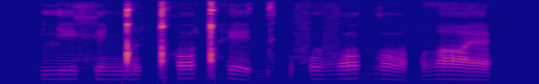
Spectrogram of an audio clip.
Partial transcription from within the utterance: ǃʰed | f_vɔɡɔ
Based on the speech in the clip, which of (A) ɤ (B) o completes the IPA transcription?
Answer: A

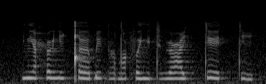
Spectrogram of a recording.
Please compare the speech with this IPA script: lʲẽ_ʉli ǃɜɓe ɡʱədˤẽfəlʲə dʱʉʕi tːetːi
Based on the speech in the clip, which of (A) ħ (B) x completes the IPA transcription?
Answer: A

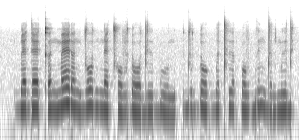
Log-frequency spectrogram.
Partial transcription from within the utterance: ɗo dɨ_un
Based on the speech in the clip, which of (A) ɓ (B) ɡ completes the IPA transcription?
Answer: A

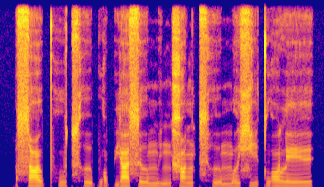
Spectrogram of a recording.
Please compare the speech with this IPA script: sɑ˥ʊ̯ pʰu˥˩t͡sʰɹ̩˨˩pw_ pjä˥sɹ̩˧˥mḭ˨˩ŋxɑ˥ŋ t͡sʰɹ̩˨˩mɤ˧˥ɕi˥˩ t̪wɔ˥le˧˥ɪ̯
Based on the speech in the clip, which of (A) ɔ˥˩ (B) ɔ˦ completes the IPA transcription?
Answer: B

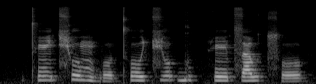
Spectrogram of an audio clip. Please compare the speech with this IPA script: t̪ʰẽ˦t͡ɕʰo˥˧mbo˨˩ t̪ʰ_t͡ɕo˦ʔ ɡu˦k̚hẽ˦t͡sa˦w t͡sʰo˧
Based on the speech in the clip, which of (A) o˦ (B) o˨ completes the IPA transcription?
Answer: A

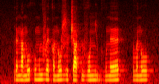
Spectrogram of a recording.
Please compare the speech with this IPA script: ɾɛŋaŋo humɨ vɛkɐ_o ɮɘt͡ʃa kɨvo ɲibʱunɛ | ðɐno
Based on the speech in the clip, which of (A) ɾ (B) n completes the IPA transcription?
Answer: B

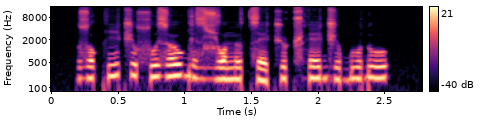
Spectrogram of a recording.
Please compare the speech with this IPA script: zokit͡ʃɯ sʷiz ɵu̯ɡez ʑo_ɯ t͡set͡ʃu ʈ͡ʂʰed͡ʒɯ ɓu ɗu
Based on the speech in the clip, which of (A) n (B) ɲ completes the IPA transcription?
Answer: A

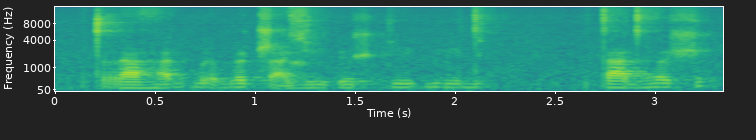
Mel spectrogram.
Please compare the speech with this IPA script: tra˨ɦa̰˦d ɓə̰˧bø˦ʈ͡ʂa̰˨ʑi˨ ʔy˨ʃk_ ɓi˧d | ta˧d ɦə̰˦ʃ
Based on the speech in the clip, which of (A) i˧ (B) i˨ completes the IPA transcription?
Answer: A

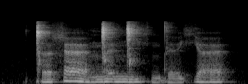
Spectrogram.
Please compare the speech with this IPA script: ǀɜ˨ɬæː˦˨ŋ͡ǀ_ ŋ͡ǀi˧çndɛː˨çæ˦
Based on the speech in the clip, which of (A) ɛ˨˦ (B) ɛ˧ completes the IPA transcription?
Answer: B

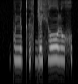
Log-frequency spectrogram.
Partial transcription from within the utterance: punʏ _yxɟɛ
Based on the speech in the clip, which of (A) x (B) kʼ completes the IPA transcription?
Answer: B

